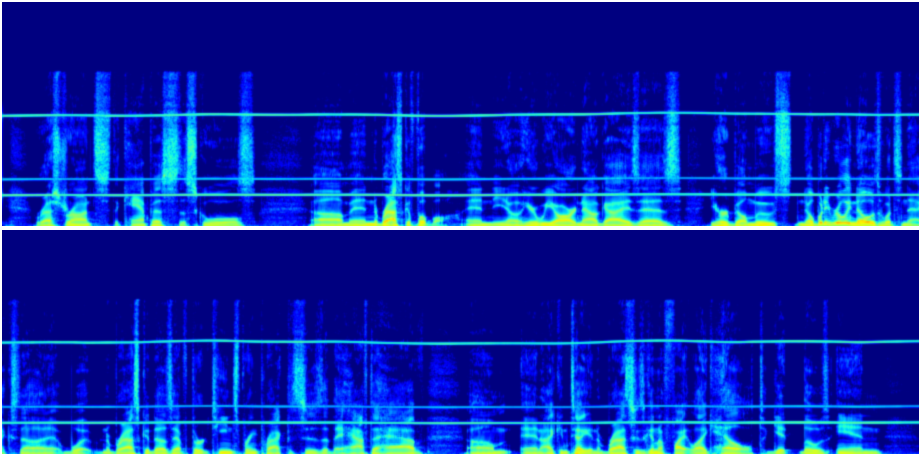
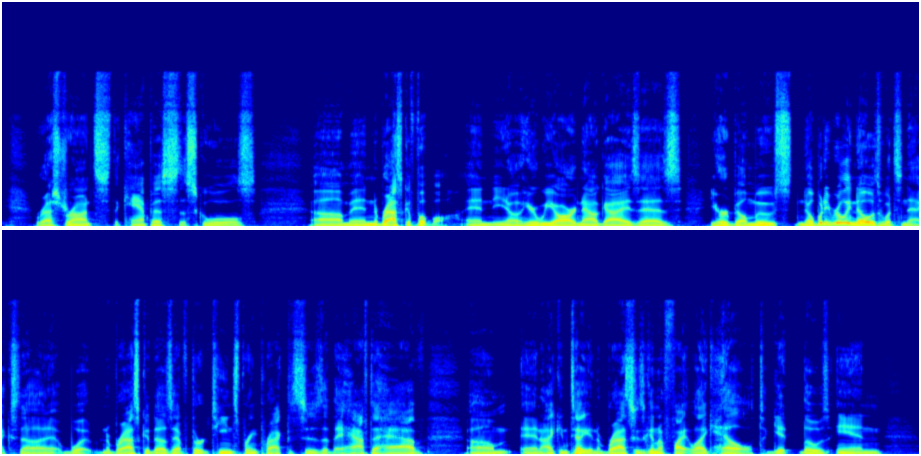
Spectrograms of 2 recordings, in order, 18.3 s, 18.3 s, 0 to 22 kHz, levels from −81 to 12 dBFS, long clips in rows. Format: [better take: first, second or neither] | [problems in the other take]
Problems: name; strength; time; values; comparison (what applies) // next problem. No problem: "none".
second | high-pitched whine; noticeable; throughout; 3 kHz, 10 dB below the speech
